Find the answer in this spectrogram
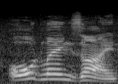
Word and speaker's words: Auld Lang Syne: I'm going to butcher the name how to pronounce it. Okay, it's okay. Think of the bar in Singapore. And Paris, technically. Auld Lang Syne.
